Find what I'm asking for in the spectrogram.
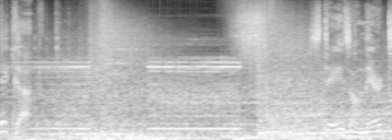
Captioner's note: honking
